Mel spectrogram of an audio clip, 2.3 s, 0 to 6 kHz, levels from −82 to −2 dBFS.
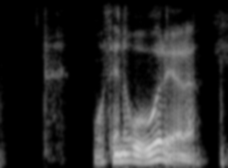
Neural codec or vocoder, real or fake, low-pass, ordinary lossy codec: none; real; 5.4 kHz; Opus, 32 kbps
